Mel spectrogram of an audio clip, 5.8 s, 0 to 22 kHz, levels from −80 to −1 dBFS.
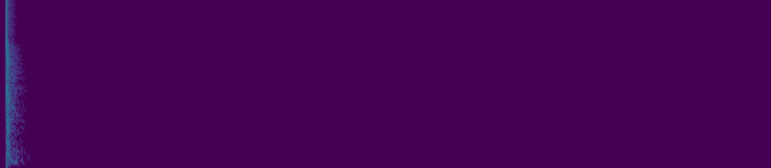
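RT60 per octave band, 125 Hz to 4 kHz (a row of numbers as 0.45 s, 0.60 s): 0.50 s, 0.50 s, 0.40 s, 0.35 s, 0.40 s, 0.35 s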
